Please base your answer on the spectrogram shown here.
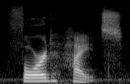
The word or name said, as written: Ford Heights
